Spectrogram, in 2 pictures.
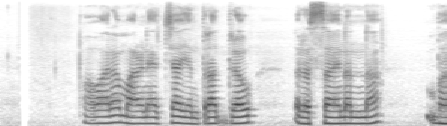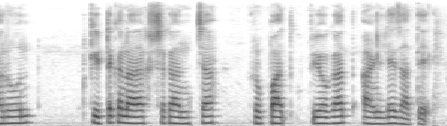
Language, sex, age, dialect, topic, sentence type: Marathi, male, 31-35, Northern Konkan, agriculture, statement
